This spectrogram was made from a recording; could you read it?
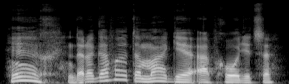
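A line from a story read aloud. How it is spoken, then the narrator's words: Sigh. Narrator (Russian): вздохнул Вард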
